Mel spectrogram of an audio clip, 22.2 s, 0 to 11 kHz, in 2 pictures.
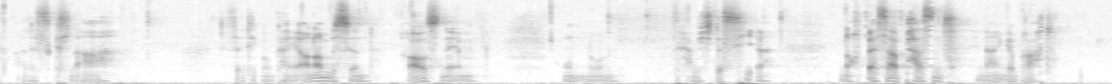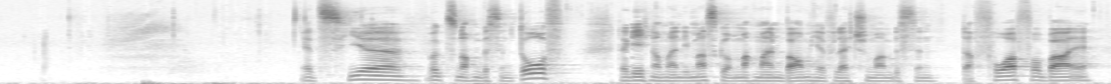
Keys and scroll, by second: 9.5 alt+scroll down 1, 11.4 alt+scroll down 1, 13.8 alt+scroll up 1.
